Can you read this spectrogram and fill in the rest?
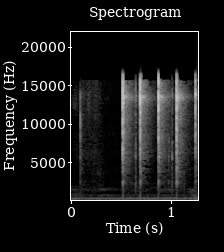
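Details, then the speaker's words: Timor DOHC (Kia Sephia) idle speed control solenoid, removed and shaken: sharp light ticks, about five a second, from the free ball inside, meaning it is normal; no sound would mean it is clogged and needs cleaning. "ada dikocok-kocok ada bunyi tek tek tek seperti ada bola ya Di dalamnya"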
